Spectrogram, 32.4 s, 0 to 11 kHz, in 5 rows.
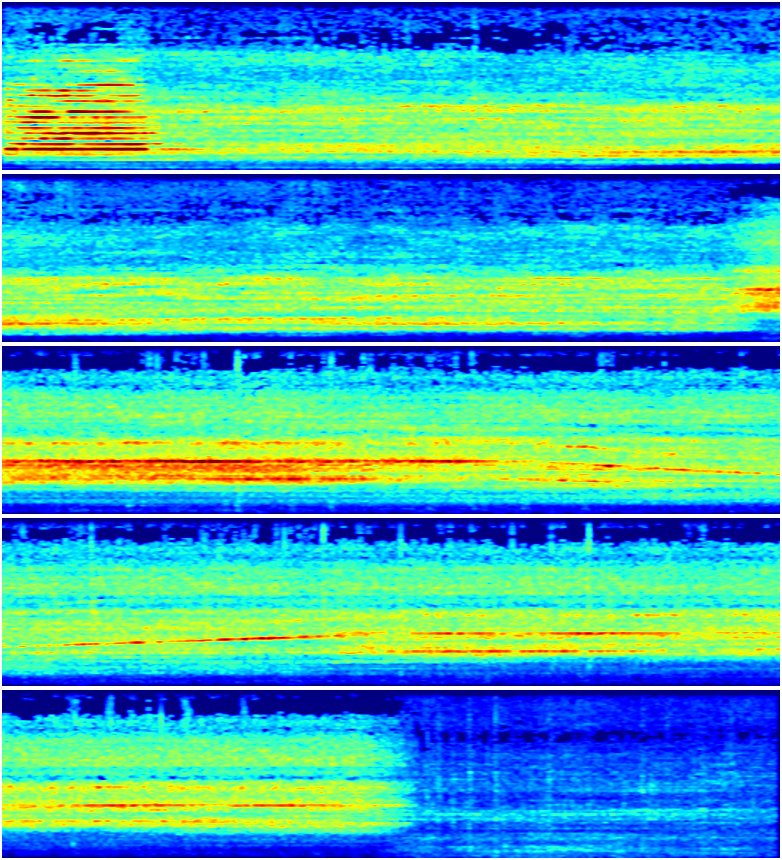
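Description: N-scale model trains running on a layout: a brief loud horn-like tone at the start, then the steady rolling and motor noise of the model locomotives and wheels on the track. From about 13 s in, a higher whine takes over, and its pitch dips and then rises again.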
